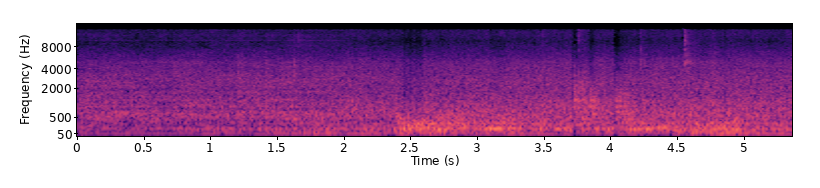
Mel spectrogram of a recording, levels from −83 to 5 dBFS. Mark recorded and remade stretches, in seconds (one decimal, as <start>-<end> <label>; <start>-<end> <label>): 0.0-2.0 remade; 2.0-5.4 recorded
